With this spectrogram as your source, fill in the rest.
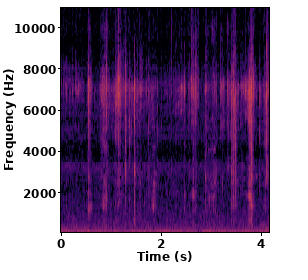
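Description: A solid pink rectangular bar of dry soap, held in the hand, is shaved with a metal blade, forming curls. Quiet, bright, crisp scraping and crackling with short sharp ticks recurs over a faint high hiss, with little low end.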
